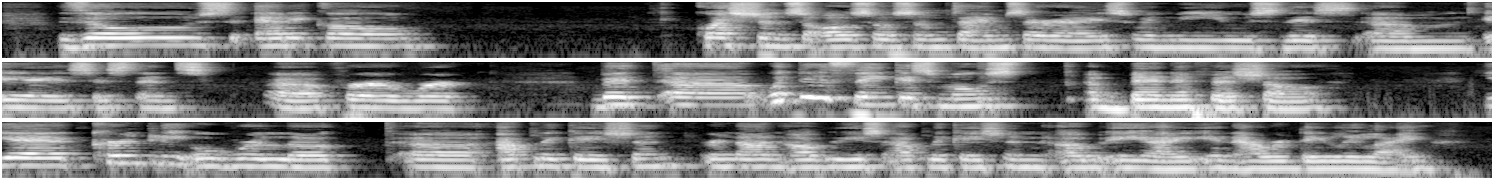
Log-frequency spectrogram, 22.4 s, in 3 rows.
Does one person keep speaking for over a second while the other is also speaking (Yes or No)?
No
